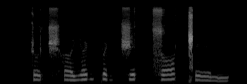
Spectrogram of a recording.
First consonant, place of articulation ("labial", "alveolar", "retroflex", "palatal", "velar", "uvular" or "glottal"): retroflex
